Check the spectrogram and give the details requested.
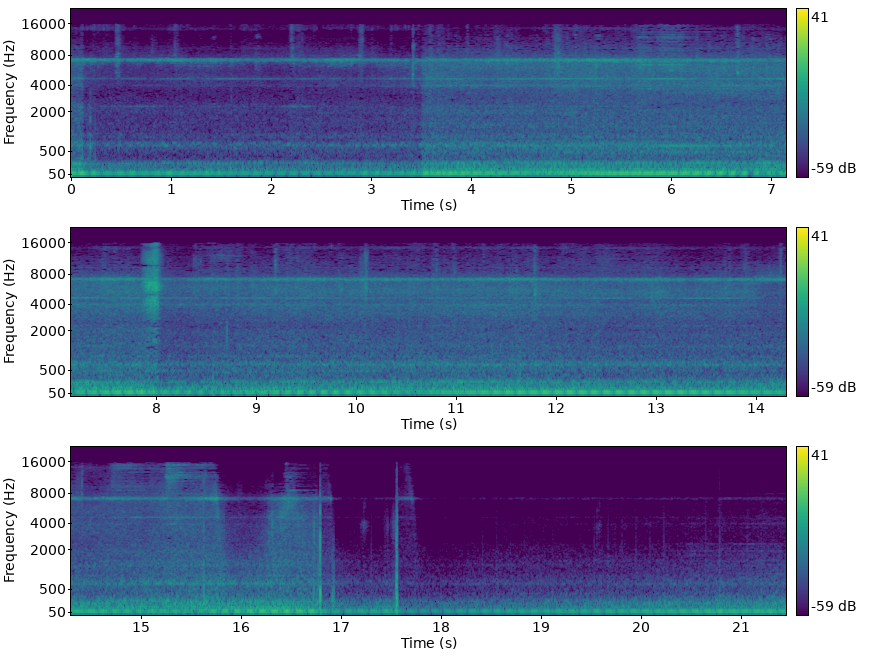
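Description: Freight train of boxcars rolling past at close range: a steady low rumble with a fast, even beat of wheels on rail. A thin, high, steady wheel squeal runs over it and stops about seventeen seconds in, with a sharp knock about eight seconds in and two more near that point.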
